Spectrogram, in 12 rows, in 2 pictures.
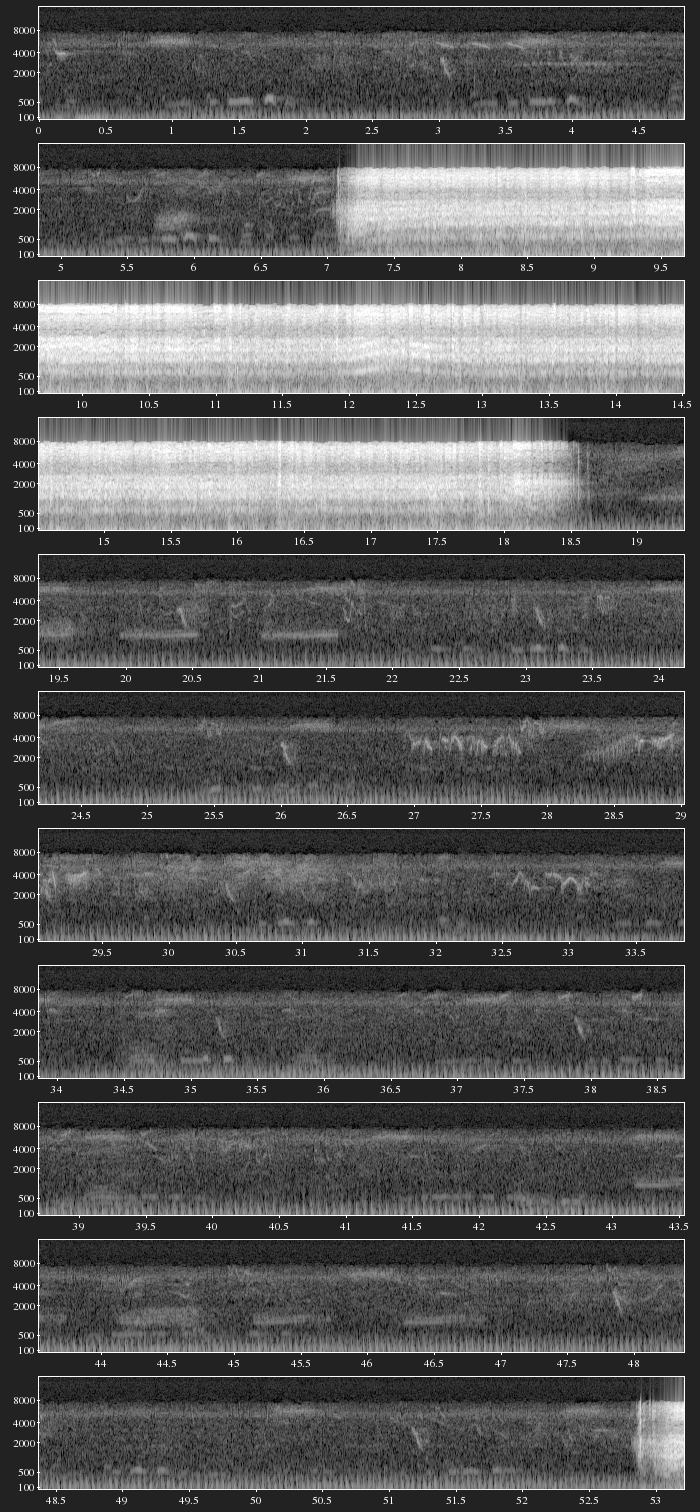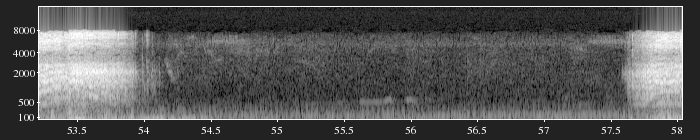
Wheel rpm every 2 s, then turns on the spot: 0, 0, 0, 40, 160, 170, 170, 160, 150, 20, 0, 0, 0, 0, 0, 0, 0, 0, 0, 0, 0, 0, 0, 0, 0, 0, 20, 0, 10.
none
